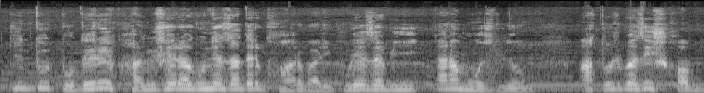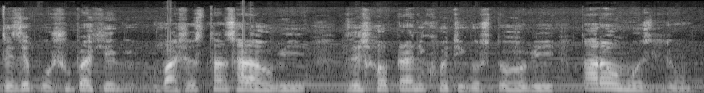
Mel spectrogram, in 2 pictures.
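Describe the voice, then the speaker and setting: A man plays a moralizing cartoon schoolteacher with a high voice and a Bogura accent from northern Bangladesh. He scolds with sarcasm and pointed rhetorical questions, over faint music. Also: highs cut off. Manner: mock agreement, rhetorical questions, preachy. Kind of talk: comic cartoon dialogue turning into sermon.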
